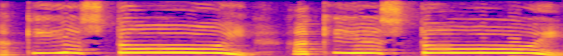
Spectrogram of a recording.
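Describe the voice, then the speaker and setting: In a put-on character voice, the speaker squeaks along at an extremely high pitch and a very slow pace. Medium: read story. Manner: steadfast, restrained.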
